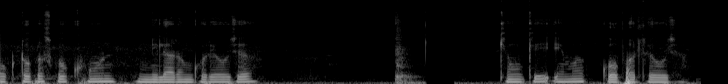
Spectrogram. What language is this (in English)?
Hadothi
